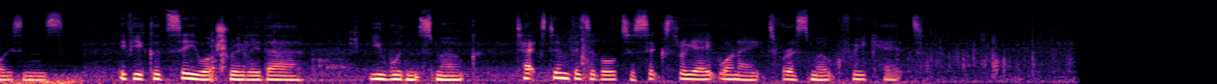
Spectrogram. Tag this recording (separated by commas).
Speech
